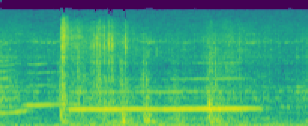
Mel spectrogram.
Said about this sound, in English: You have the sound of a fly buzzing, water drips on a hat, a sign creaks in the desert wind.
